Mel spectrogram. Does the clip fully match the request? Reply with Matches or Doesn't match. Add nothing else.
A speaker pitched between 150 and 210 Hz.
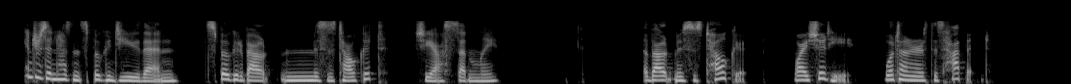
Matches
